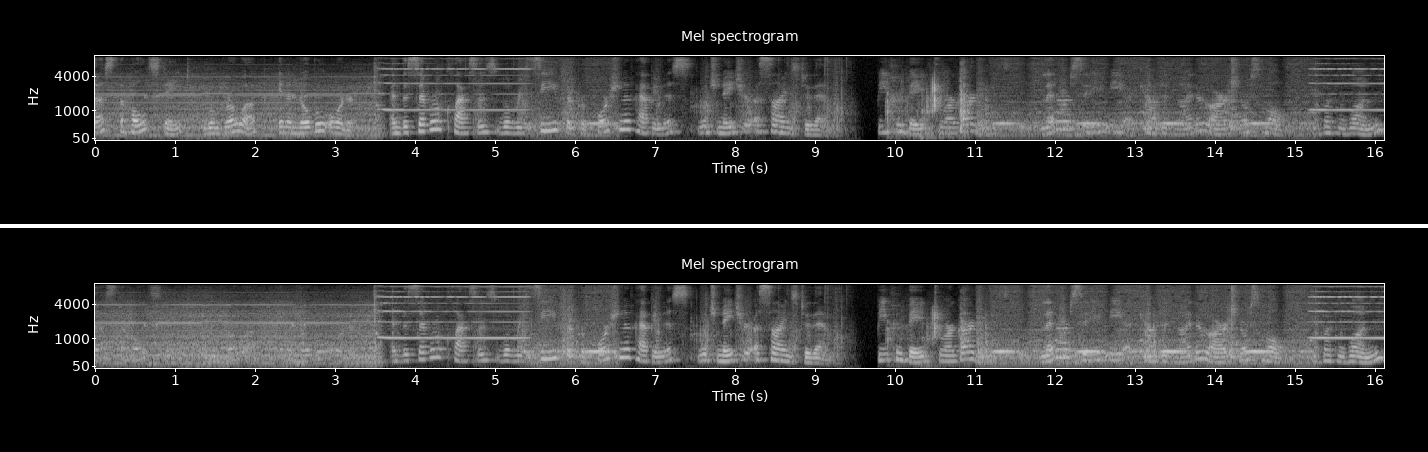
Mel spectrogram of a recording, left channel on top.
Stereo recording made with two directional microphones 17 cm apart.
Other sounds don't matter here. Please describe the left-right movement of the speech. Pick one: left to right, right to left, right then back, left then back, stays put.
left to right.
